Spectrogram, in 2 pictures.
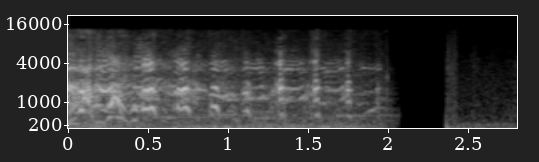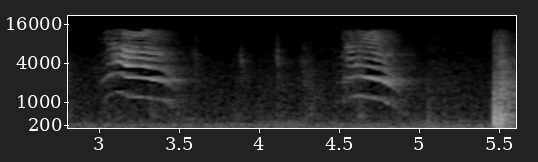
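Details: Domestic cat meowing: two short descending meows, each with a bright harmonic stack, about two seconds apart, following a burst of speech and background music, then a sharp knock at the end.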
